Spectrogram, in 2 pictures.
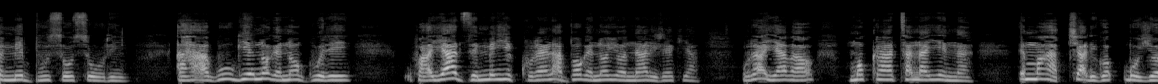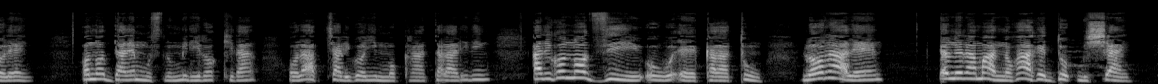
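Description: Speech, with heavy codec damage throughout. Nothing reaches above 11.8 kHz. The treble is rebuilt and sounds gritty and lispy on s sounds. The likely cause is HE-AAC compression at a very low bitrate, around 16 kbps.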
